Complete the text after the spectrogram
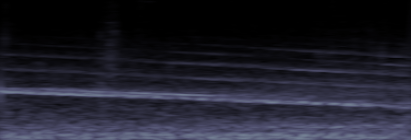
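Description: A car drives past on the street.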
